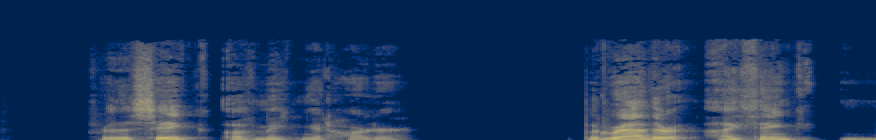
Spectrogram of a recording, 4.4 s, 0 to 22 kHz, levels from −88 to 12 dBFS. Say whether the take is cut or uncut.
uncut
